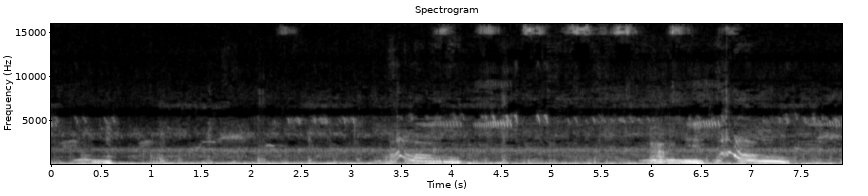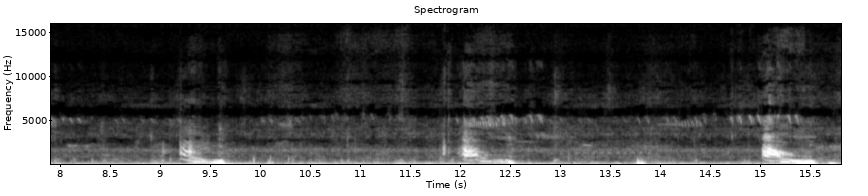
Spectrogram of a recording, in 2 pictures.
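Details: Lion cubs of the Styx pride in Sabi Sands, recorded 17 April 2025: six short, wavering, downward-sliding cries spaced two to three seconds apart, faint over a steady low hum.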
